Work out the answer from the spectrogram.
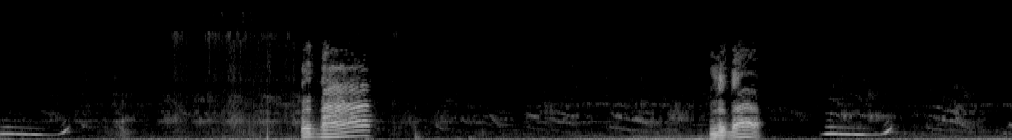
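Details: Green parrot giving two loud, rasping squawks about three seconds apart. Soft whistled notes with a rising tail come before and after them, over a steady low background hum.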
